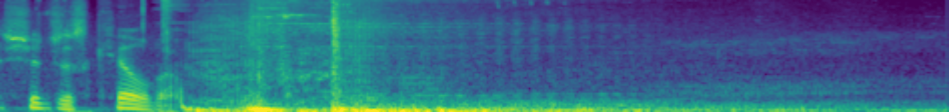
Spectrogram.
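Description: A magic spell bursts with a loud rumbling blast.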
